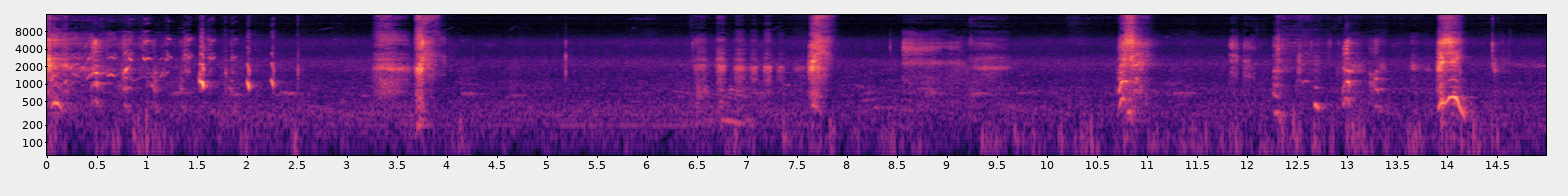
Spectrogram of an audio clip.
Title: My cat hates it when I sneeze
